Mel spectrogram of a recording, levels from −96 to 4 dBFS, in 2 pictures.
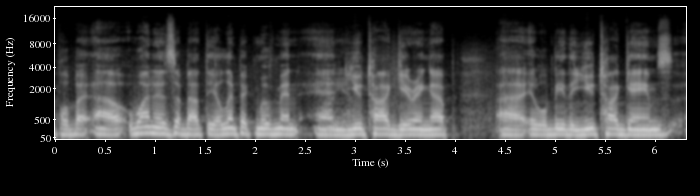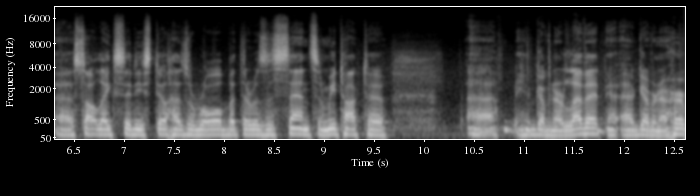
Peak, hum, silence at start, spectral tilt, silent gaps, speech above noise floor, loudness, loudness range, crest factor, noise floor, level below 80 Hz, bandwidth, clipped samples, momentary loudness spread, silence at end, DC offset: -8 dBFS; none; 0 s; -5.5 dB/octave; none; 27 dB; -22 LUFS; 3 LU; 14 dB; -49 dBFS; -60 dBFS; 14 kHz; under 0.1%; 6 LU; 0 s; under 0.1%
